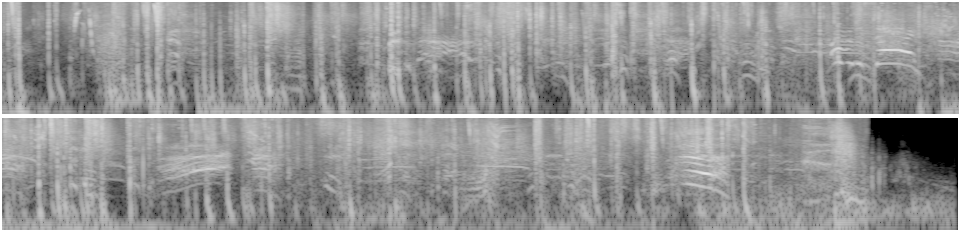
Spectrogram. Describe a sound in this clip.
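Gunfire and explosions crack and boom all around.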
